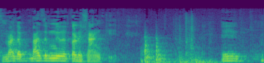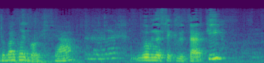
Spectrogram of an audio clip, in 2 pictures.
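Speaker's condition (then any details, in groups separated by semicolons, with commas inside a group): Down syndrome; turning 28 this year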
